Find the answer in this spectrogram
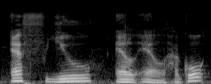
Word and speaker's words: full: F-U-L-L하고 F-O-O-L입니다. F-O-O-L인데 앞에 있는 발음은 으 발음, 그래서 full. 그리고 뒤에 있는 발음은 바보다라고 할 때는 fool, fool, 네, 네 우 발음 번갈아서 한번 읽어볼게요.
